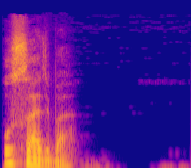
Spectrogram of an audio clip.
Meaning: 1. farmstead 2. homestead 3. place 4. barton 5. steading 6. hall (a manor house) 7. messuage 8. toft
- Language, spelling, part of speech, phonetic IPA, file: Russian, усадьба, noun, [ʊˈsadʲbə], Ru-усадьба.ogg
